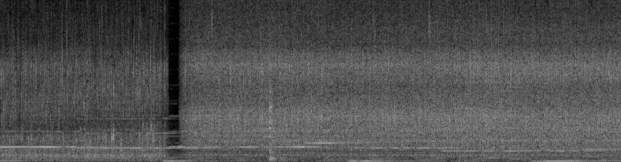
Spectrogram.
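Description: Potato curry with green chillies sizzling and bubbling in a pot as its cooking water boils down, with soft background music over it. There is a brief dropout about two seconds in, and after it the sizzling is louder.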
